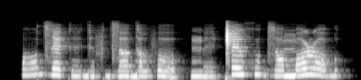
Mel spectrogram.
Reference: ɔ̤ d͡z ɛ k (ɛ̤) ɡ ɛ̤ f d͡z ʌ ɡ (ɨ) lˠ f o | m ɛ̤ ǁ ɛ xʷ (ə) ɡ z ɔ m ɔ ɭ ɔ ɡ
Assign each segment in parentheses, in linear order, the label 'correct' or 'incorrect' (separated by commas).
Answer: correct, correct, incorrect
